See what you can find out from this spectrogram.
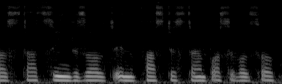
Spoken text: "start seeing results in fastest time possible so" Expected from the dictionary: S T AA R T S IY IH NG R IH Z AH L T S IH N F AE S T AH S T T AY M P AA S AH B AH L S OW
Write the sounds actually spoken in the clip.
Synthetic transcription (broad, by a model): S T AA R T S IY IH NG R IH Z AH L T IH N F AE S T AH S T T AY M P AA S AH B AH L S OW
